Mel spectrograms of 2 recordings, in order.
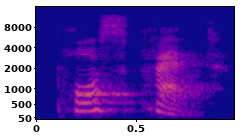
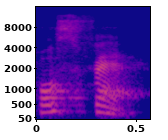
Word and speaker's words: phosphate: lifeline this is called tri calcium post fat okay the the pronunciation is called phosphate okay yesterday i checked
